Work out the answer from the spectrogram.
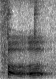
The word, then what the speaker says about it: phở: Sorry, I just like phở so much. Phở. Phở. Phở. You pronounce it like an F in English.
